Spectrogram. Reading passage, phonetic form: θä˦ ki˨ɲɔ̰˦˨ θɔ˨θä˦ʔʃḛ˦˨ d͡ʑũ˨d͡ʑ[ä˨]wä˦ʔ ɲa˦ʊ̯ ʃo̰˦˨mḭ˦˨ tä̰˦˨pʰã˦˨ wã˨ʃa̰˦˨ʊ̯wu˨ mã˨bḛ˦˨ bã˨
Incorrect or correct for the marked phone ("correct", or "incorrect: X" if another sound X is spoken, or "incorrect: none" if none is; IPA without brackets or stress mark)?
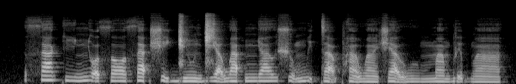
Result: incorrect: ä̰˦˨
